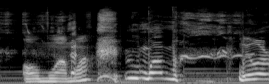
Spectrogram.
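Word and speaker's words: ʻOumuamua: Omwamwa. Umwamwa. We were right. You say it how you read it. Omwamwa.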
